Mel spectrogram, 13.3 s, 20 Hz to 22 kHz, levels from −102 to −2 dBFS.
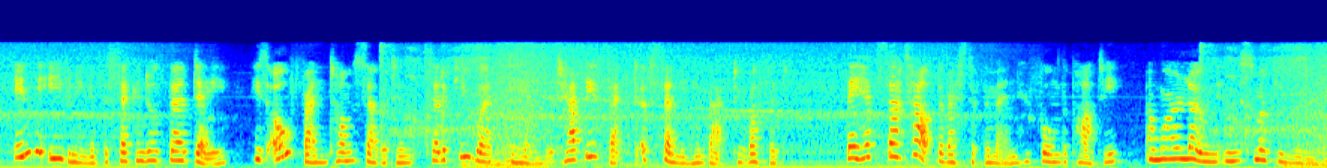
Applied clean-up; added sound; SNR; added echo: none; Engine starting / Car; 15 dB; reverberation time 0.2 s.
